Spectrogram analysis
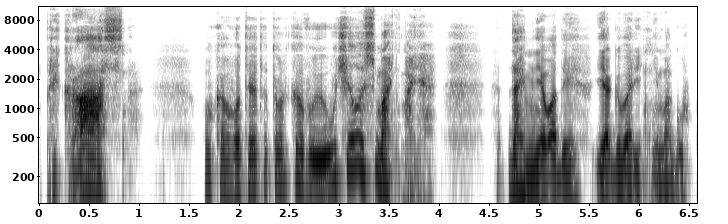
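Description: Man reading as a fiery elderly aunt, scolding, blunt, gravelly, dry studio read. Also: lowish voice, lively intonation, moderate pace, pushed and bright, no room sound, heavily acted. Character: fiery, sharp-tongued elderly aunt, a woman.

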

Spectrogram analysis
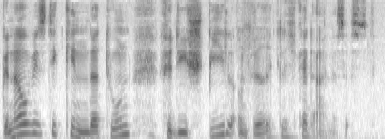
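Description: A calm, learned doctor in a 1970s radio drama. His husky, mellow voice moves up and down lively as he lectures. He explains everything with patient self-assurance. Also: on the high side, normal speed, no echo. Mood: lecturing.

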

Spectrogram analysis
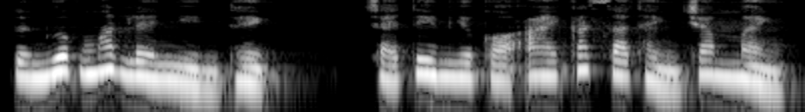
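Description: A woman narrating a first-person story in a soft, sorrowful way. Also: medium pitch, animated, moderate pace.

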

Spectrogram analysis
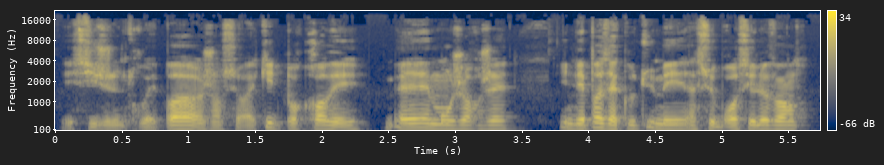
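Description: A man's voice: medium pitch, expressive, fairly quick, dark tone, natural voice. A man reading a ruined fairground clown in his forties, coarse and plaintive. The speech is slangy and grumbling, in an ordinary mid-range voice. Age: 40s. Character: poor middle-aged fairground clown, coarse and lamenting.

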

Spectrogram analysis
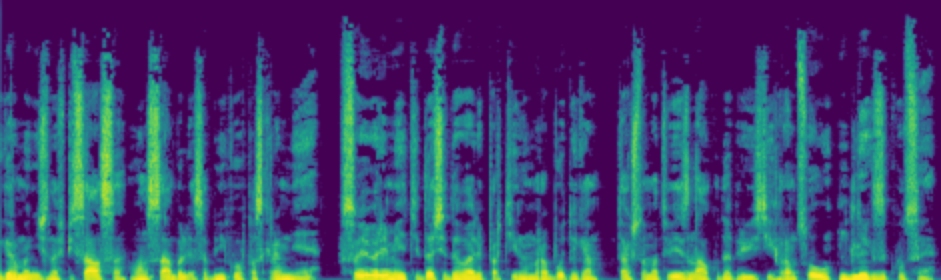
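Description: A man reading a dark crime novel aloud as scripted narration. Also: mid-range voice, no room sound, studio quality. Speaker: audiobook narrator.

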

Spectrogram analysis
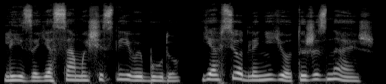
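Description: A woman's voice: medium pitch, moderate pace, darkish tone, dry recording, clean studio sound, lightly acted. A woman voicing a stubborn, anxious young man who is about to become a father. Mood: overjoyed.

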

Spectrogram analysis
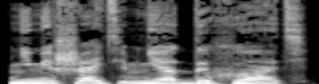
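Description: A woman's voice: fairly high pitch, measured pace, no echo, lightly acted. A lazy, boastful man grumbles and protests indignantly, as a woman reader puts him on. It sounds like a storybook reading with a dry, close voice. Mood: grumpy.

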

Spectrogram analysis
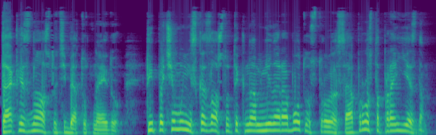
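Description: A man with a husky voice reading an audiobook, voicing a grumpy, nervous, quick-tempered talking wolf who grumbles indignantly. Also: on the high side, expressive, darkish tone, pitched above the performer's own voice. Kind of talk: audiobook character voice.

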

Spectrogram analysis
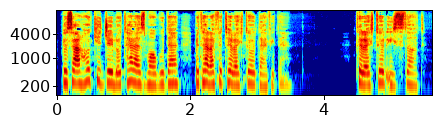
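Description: A woman narrating an audiobook in a soft, hushed, inward way, recorded on a studio mic. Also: on the high side, fairly even intonation, dry recording.

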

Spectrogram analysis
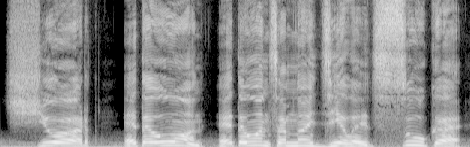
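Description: A man's voice: medium pitch, big pitch swings, moderate pace, darkish tone. A man voicing a frantic post-apocalyptic survivor. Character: Vasnetsov, a desperate man, male stalker losing his mind.

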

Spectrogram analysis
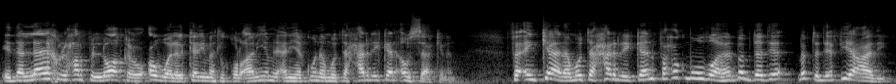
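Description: A man's voice: high voice, expressive, very fast, darkish tone, dull audio. A man teaching Quran recitation rules in a classroom lecture, explaining rules and quizzing his students.

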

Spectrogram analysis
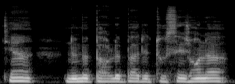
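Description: A man's voice: mid-range voice, completely flat delivery, normal speed, dark tone, voice pushed up, lightly acted. A man reading an audiobook, voicing a fussy middle-aged female servant who dotes on and scolds the girl she raised. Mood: scolding. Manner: scolding, doting. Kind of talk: audiobook character voice.

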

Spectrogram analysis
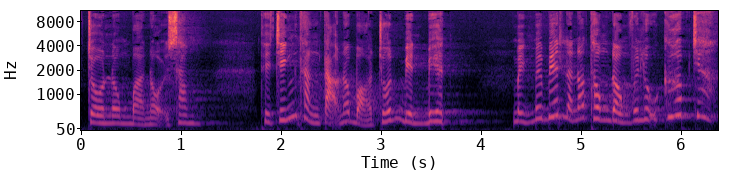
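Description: A woman voicing a grieving middle-aged mother in an audiobook drama, telling a painful story in a tearful, halting way with repeated words. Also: a little high, animated. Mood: bitter. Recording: long reverb with background music.

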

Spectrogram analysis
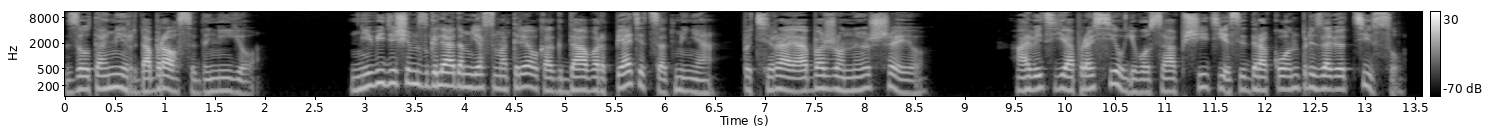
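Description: Low-voiced woman narrating a fantasy audiobook. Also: unhurried, darkish tone, no room sound, studio quality.

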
